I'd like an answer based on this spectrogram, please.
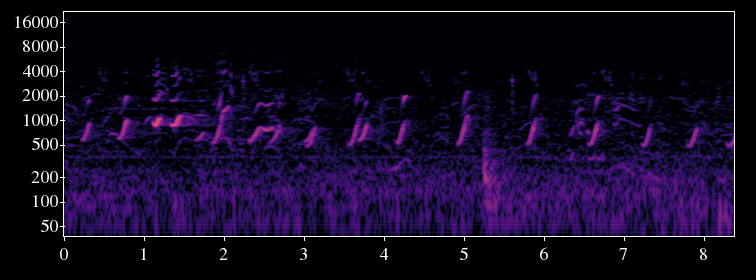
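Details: Gibbon singing at some distance: fairly faint, short upswept hooting notes repeated at an irregular quick pace, with a soft noisy background and one brief low thud.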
